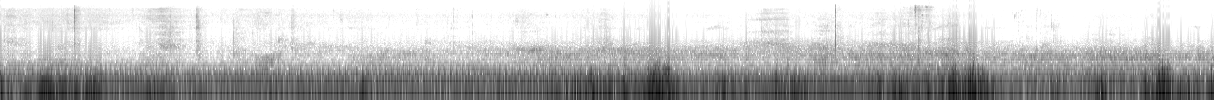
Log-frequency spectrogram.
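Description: Wind buffeting the camera microphone: a loud, low rumble that surges in gusts a little past halfway and again near the end, with a few faint clicks.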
